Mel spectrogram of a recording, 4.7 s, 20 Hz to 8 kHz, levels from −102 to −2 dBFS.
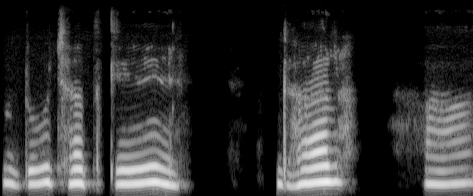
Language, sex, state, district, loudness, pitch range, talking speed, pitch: Chhattisgarhi, female, Chhattisgarh, Jashpur, -19 LUFS, 205-225 Hz, 65 wpm, 215 Hz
